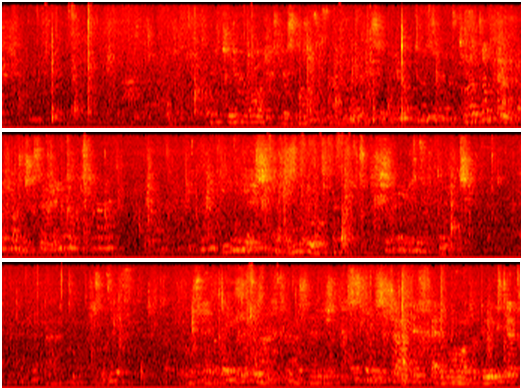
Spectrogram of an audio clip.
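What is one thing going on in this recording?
Children talk and chatter nearby in a room.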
